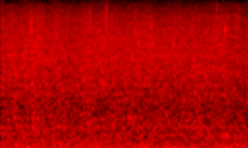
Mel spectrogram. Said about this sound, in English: It sounds like water. I think the canyon's flooding.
